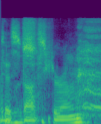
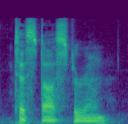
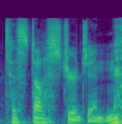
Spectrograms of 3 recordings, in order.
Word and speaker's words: testosterone: I can never say that right. – Testosterone. – I want to add an extra like vowel in there. Say it again for me. – Testosterone.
